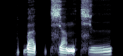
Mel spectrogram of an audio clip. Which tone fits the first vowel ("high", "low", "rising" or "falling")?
low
